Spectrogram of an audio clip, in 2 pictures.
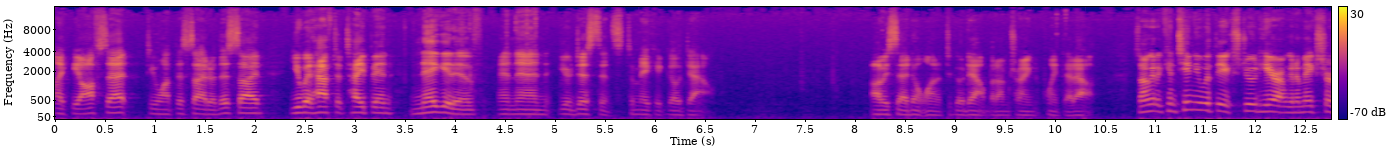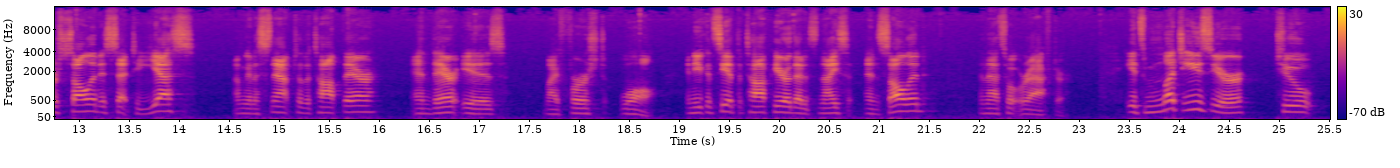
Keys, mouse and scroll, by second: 3.5-4.7 typing, 7.7 ctrl+z, 8.4 click, 10.1 right click, 13.0 click, 15.7 click, 16.5 scroll, 18.6 right click, 19.0 scroll, 20.2 right click, 20.4-21.0 scroll, 21.0-21.3 scroll, 23.2-23.7 scroll, 23.2 right click, 25.1 scroll down 7.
